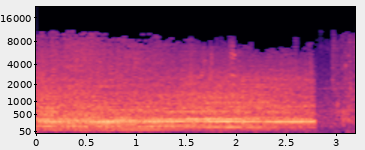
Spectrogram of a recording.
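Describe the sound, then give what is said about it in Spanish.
Trucks loaded with cooking pots drive out of a factory, making a steady, loud engine drone over a low hum that cuts off abruptly near the end. “De la fábrica salen camiones cargados de cacerolas.”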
